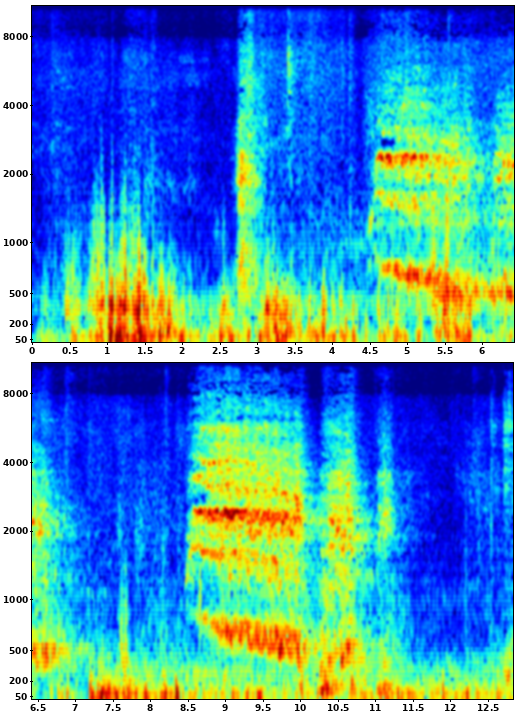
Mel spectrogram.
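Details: Friesian horses in a herd, with one loud whinny around the fifth second and another long, quavering neigh near the ninth second, with hoof clip-clop and rustling between calls.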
